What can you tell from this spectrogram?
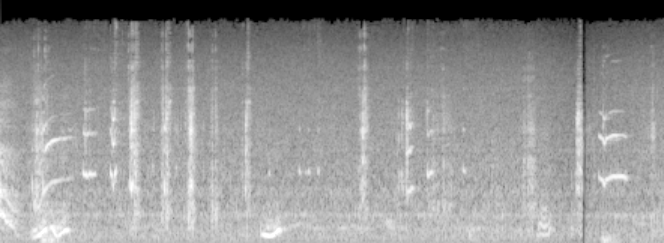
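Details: Bengal cats Bonnie and Isla chirp at swallows that are getting ready to migrate. Low trilled chirrups give way to short rising chirps, scattered between brief clicks and fainter high tweets in the background.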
